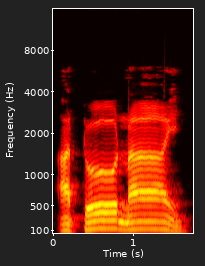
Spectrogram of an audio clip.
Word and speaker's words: YHWH: Lalu nama yang kedua YHWH, dibacanya Adonai.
